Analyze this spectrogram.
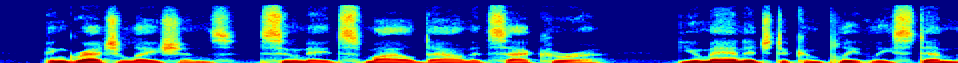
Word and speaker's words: Sakura: Sakura and aside gently listen sakuda my name is Sakura she corrected now out of habit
